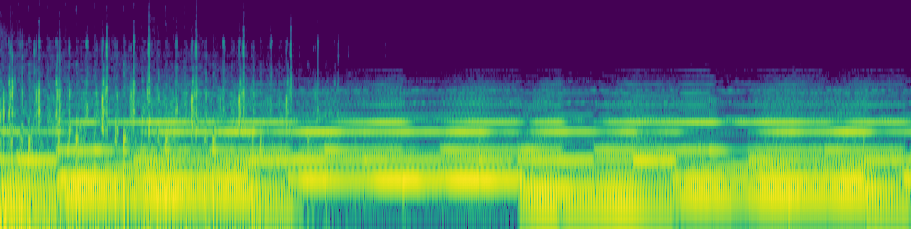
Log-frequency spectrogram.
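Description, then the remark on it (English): Rapid, pounding hoofbeats of racehorses galloping over a steady low droning hum; after a few seconds the hoofbeats fade away, leaving only the sustained tones. “It was horses going kind of in the Kentucky Derby, like you're right on the track.”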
